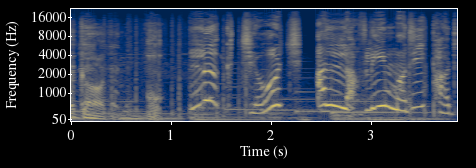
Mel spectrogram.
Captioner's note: snorting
